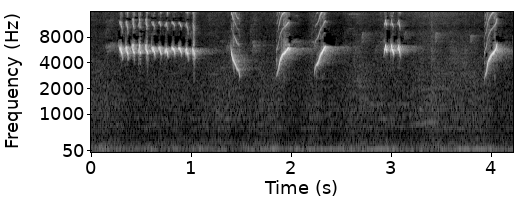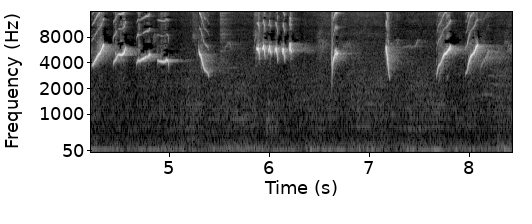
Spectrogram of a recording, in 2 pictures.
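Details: High, sharp song of Van Hasselt's sunbird, Leptocoma brasiliana: rapid buzzy trills mixed with many short downslurred and twisting notes, delivered in quick bursts across the whole stretch, sounding thin and piercing.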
